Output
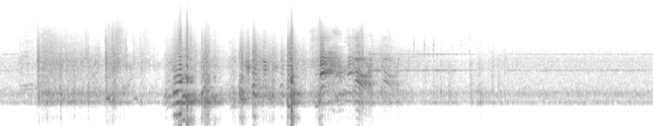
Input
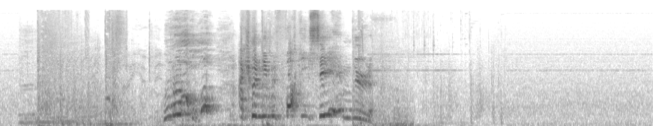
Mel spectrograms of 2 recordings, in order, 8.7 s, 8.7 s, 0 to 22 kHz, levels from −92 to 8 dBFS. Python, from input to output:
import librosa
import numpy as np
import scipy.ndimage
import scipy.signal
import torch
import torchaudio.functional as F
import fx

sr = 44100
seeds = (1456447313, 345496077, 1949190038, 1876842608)

y = fx.median_filter(x, sr, points=25, at=(1.77, 4.27))
y = scipy.signal.sosfilt(scipy.signal.cheby1(6, 9, 730.0, 'highpass', fs=sr, output='sos'), y)
y = fx.air_absorb(y, sr, metres=88.0)
y = y + 10.0 ** (-13.0 / 20.0) * np.pad(y, (int(371 * sr / 1000.0), 0))[:len(y)]
y = fx.doppler_dist(y, sr, depth_ms=0.52)
y = y * librosa.db_to_amplitude(3.5)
